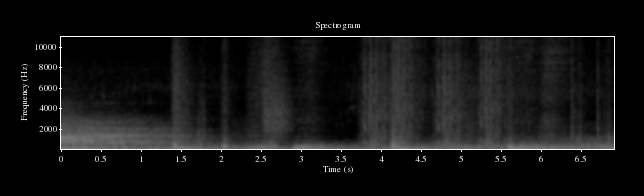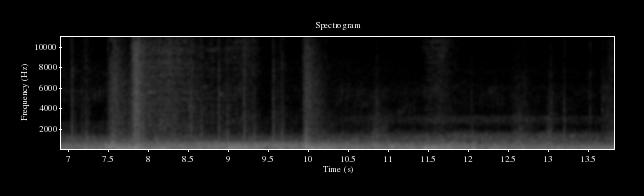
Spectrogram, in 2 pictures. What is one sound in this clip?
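Light footsteps and landing thuds tap in quick succession.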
